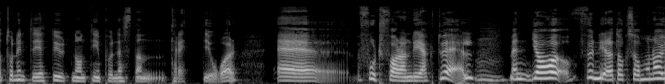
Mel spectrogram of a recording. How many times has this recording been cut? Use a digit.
1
